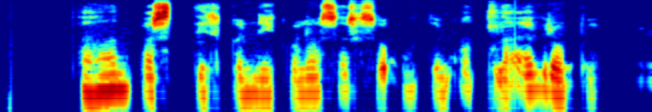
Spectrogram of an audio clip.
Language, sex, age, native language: Icelandic, female, 50-59, Icelandic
